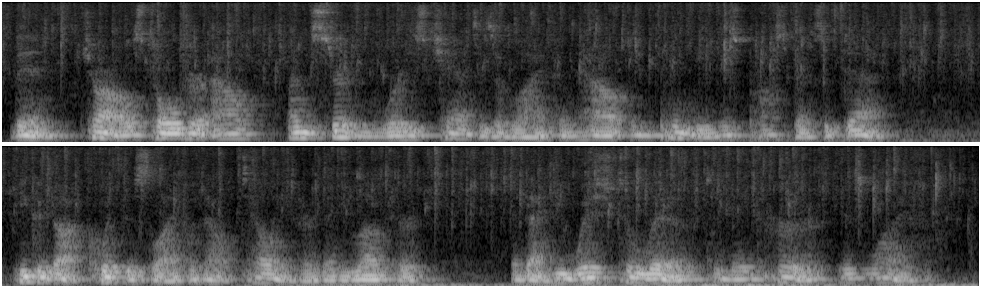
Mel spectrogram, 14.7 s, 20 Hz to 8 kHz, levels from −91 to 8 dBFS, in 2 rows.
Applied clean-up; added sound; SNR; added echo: none; Thunder; 17 dB; reverberation time 0.9 s.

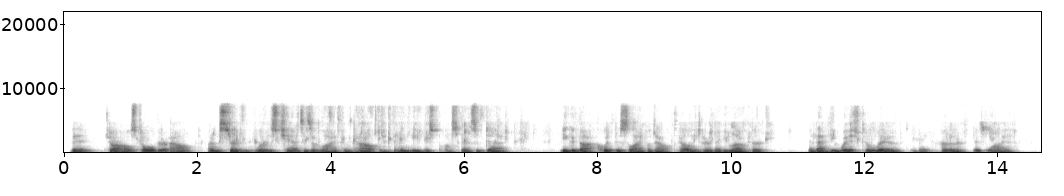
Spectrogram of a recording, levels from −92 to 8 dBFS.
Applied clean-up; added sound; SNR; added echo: neural mask model DeepFilterNet 3.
